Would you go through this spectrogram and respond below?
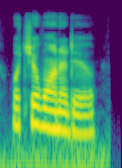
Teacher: Oh, let's repeat that slowly for our listener because it is so important for listening comprehension. What do you becomes whatcha. Want to becomes wanna. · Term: connected speech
